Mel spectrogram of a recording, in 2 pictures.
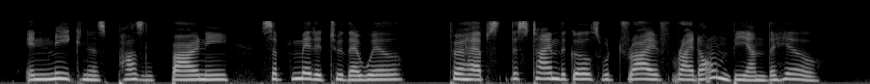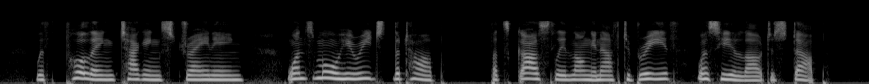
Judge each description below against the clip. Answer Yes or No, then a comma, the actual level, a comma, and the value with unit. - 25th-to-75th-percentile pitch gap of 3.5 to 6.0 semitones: No, average, 2.8 semitones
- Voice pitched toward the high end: Yes, high, 225 Hz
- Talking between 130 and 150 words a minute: Yes, average, 140 wpm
